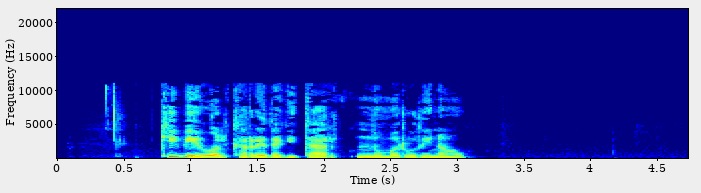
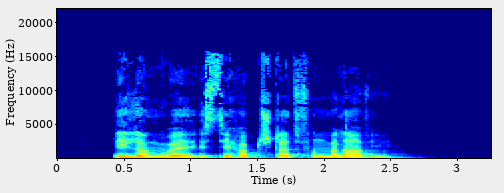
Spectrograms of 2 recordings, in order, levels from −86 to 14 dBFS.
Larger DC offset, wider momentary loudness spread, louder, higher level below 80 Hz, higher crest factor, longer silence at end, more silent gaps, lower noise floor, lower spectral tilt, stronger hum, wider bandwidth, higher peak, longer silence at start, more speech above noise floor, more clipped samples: neither; first, 21 LU vs 8 LU; about the same, -20 LUFS vs -19 LUFS; second, -68 dBFS vs -56 dBFS; about the same, 20 dB vs 18 dB; first, 1.7 s vs 0.75 s; neither; second, -72 dBFS vs -80 dBFS; about the same, -6 dB/octave vs -7 dB/octave; neither; second, 11.5 kHz vs 16 kHz; about the same, -4 dBFS vs -2 dBFS; first, 0.8 s vs 0.45 s; second, 53 dB vs 61 dB; neither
